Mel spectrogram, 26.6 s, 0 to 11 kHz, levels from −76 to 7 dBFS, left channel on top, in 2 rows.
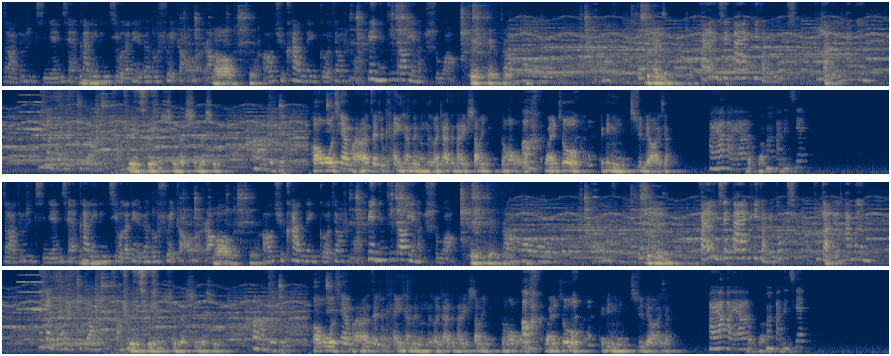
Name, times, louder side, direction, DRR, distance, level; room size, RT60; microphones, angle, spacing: voice 1, 0.0-3.4 3.9-6.8 7.5-8.5 8.8-10.1 10.4-13.1 13.8-15.7 17.0-17.4 21.1-21.4 21.8-21.9 23.9-25.3, right 4 dB, 85° right, 0.7 m, -30 dB
Metal doors, 1.7-1.9 2.2-3.8 5.2-6.2 6.9-7.7 8.6-8.9 9.4-9.9 10.3-10.5 12.0-12.1 13.5-15.6 16.9-17.0 17.3-17.6 18.0-19.4, right 2 dB, 60° right, 1.0 m, -34 dB
voice 2, 3.1-3.9 7.0-8.0 9.5-10.4 12.2-12.5 15.2-16.7 17.3-17.6 17.9-23.4 24.5-25.1, left 3 dB, 65° left, 0.4 m, -23 dB
sound 1, 7.0-7.1 8.1-8.2 9.2-9.3 10.3-10.4 11.4-11.5 12.5-12.6 13.6-13.7 14.7-14.8 15.8-15.9 16.9-17.0 17.5-17.6 18.0-18.1 18.5-18.6 19.0-19.1 19.5-19.6 20.0-20.1 20.5-20.6 21.0-21.1 21.5-22.6, right 6 dB, 30° right, 0.9 m, -45 dB
Church bell / Car / Alarm, 7.6-17.9, left 2 dB, 15° left, 0.5 m, -31 dB
2.7 x 2.1 x 2.3 m
head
